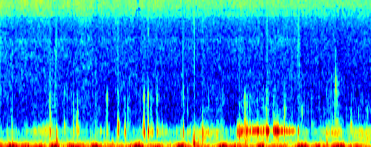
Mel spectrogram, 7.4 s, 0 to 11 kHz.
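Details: Stomach growling in a girl after 1 day: low, irregular gurgles and rumbling bursts with a longer bubbling growl in the middle; ordinary borborygmi.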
